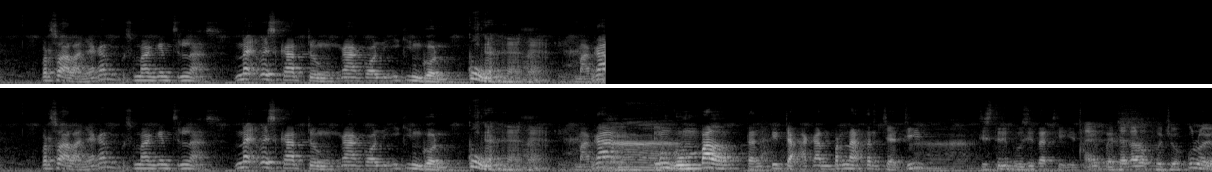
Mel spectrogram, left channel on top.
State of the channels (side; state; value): left; drops out; at 6.1 s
